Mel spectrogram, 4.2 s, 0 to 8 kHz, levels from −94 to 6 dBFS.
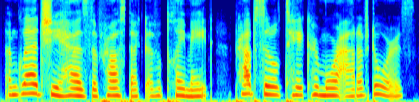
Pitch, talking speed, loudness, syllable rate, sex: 215 Hz, 245 wpm, -18 LUFS, 5.8 syllables/s, female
